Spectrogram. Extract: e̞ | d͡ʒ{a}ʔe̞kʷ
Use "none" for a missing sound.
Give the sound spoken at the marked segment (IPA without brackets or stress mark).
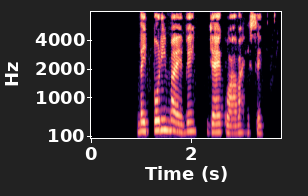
a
